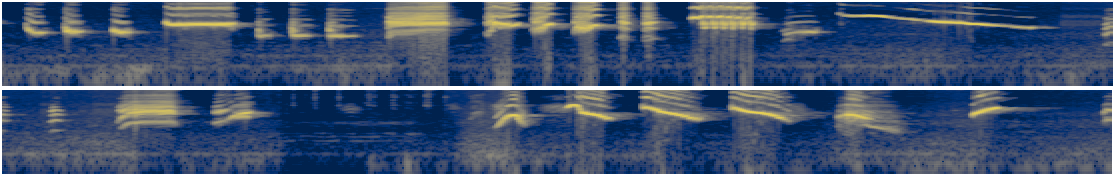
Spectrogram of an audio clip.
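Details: Asian pied starling song for training caged birds, with harsh noisy chatter, a long falling whistle, scattered chips and a closing series of loud squealing notes; low hum faint in the background.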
